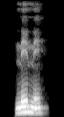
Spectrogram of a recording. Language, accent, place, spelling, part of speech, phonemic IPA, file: French, France, Lyon, mémé, noun, /me.me/, LL-Q150 (fra)-mémé.wav
- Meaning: 1. grandma, granny, nana 2. an old woman, old lady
